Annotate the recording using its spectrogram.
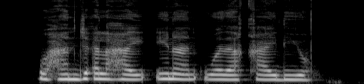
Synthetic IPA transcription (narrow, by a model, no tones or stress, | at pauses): wɑħɑːnt͡ʃɛʕlɐɦɐjʔɪnaːnwɐðɐqʰɑjðɪjɔ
